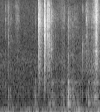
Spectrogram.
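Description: Small clicks and rubbing as hands work a hex driver on the screws of a carbon-fibre FPV drone frame. There are sharp clicks about three-quarters of a second in, at about a second and a half, and again near the end.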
